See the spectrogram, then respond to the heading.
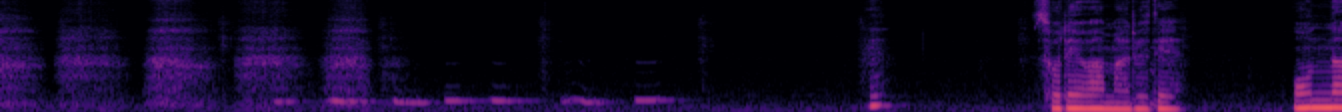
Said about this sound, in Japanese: すすり泣きのような声に聞こえそれは突然バスルームから響きました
